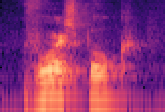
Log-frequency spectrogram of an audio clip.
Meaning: portent, omen, premonition
- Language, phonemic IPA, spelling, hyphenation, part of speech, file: Dutch, /ˈvoːr.spoːk/, voorspook, voor‧spook, noun, Nl-voorspook.ogg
